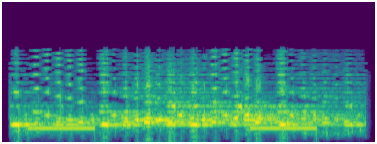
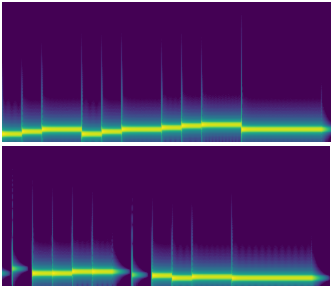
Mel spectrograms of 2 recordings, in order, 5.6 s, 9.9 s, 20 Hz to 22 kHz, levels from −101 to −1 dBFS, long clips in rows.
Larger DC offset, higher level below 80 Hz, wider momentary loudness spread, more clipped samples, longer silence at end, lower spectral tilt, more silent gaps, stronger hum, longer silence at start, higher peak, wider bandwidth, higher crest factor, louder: neither; first, -52 dBFS vs -66 dBFS; first, 8 LU vs 4 LU; first, 0.7% vs under 0.1%; about the same, 0.15 s vs 0.2 s; second, -5 dB/octave vs -13.5 dB/octave; second, none vs 5.32-5.38 s, 7.12-7.18 s; neither; about the same, 0.1 s vs 0 s; about the same, 0 dBFS vs 0 dBFS; first, 6 kHz vs 0.9 kHz; about the same, 10 dB vs 8 dB; about the same, -10 LUFS vs -10 LUFS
